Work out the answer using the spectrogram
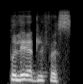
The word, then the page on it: polyadelphous: Indian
